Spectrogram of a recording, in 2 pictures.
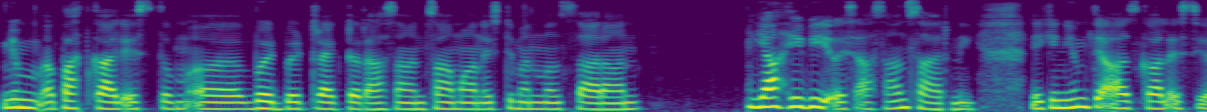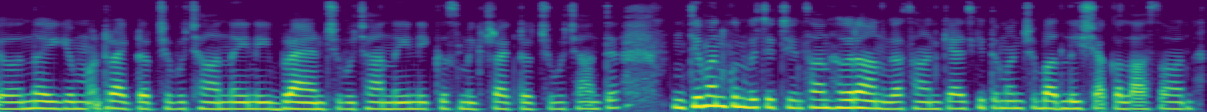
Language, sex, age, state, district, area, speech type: Kashmiri, female, 18-30, Jammu and Kashmir, Bandipora, rural, spontaneous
